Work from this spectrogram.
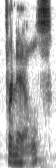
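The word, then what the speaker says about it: Fresnel: lighting are ellipsoidal spotlights for nails yes it's a french word and the s is silent floods and cyclites and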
